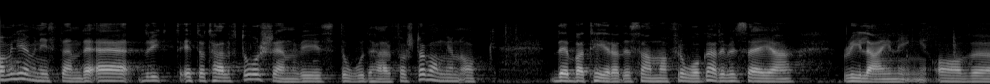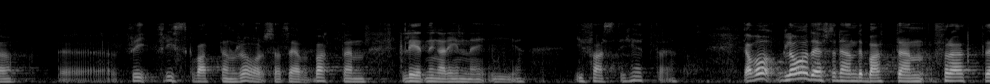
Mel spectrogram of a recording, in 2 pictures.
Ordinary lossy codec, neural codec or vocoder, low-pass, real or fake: none; vocoder, 44.1 kHz, 128 mel bands every 256 samples, BigVGAN v2; 7.2 kHz; fake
